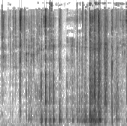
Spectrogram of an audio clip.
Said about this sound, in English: Could I have a cornflakes eating sound, please?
